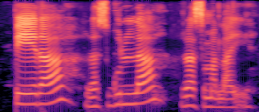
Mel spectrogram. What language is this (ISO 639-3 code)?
urd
